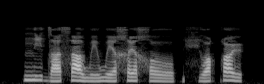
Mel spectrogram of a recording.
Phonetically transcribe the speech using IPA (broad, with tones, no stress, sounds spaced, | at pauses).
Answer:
n i˥˩ d a˩˥ s a˥˩ w ɪ˩˥ w e˩˥ χ ɪ˥˩ χ o˥˩ | ç o˩˥ q ʏ˥˩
